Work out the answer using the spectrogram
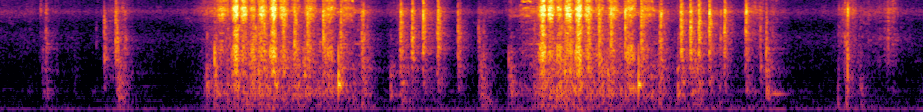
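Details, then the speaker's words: Kawasaki Kaze motorcycle used for hauling goods in mountains, lost ignition: two bursts of busy mechanical cranking that never catch; no spark at the coil. "Oke, teman-teman. Tidak ada percikan api di sini."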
